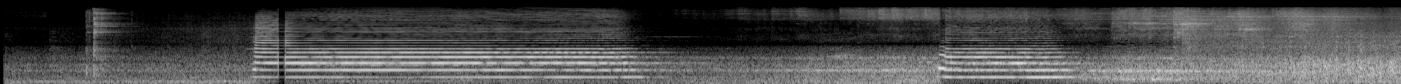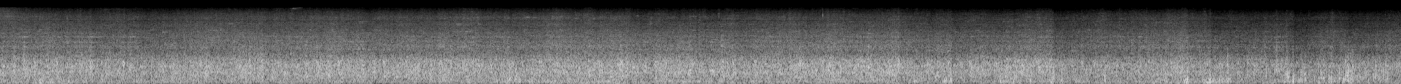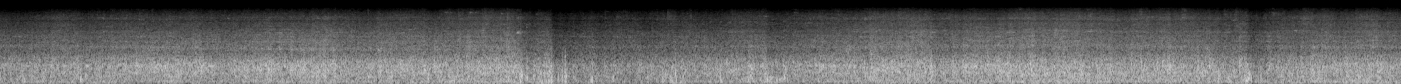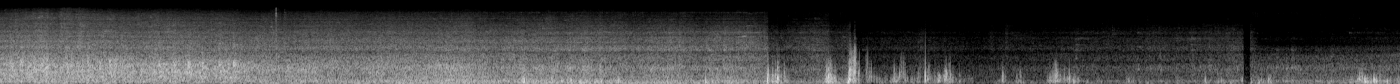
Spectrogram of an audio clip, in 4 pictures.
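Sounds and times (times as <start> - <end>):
rail joints clickety-clack: 0.0 - 56.0
train wheels rumbling on rails: 0.1 - 56.0
locomotive horn blasts: 2.5 - 6.9, 9.4 - 10.9.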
